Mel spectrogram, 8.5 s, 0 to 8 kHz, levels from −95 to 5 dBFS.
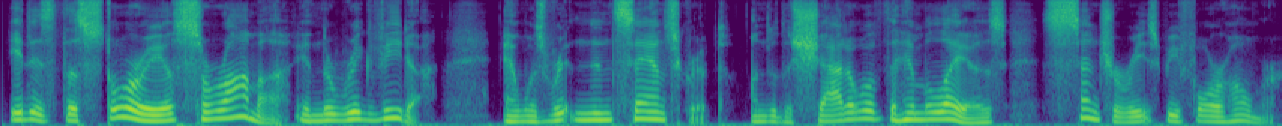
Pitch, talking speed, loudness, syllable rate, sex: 150 Hz, 170 wpm, -17 LUFS, 5.2 syllables/s, male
